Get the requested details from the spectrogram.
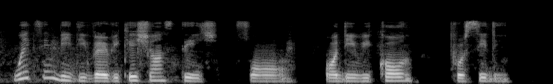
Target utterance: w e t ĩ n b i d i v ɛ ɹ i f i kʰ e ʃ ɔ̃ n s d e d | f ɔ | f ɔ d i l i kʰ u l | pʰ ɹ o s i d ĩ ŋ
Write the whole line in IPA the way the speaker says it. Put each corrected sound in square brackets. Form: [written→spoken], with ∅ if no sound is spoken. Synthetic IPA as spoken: w e t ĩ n b i d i v ɛ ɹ i f i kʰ e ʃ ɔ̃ n s [d→t] e [d→d͡ʒ] | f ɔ | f ɔ d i [l→ɹ] i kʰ [u→ɔ] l | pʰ ɹ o s i d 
